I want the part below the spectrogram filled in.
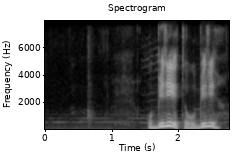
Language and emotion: Russian, neutral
